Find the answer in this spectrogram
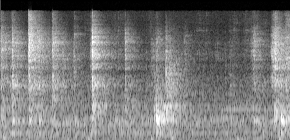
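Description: A few light clicks and knocks of small objects being rummaged through while someone searches for a pair of scissors, quieter near the end.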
